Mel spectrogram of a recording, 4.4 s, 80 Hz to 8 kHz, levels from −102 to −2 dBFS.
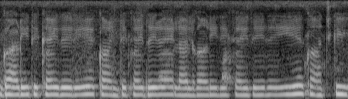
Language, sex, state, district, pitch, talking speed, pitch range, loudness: Hindi, female, Bihar, Sitamarhi, 215 Hz, 245 wpm, 210-220 Hz, -33 LUFS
